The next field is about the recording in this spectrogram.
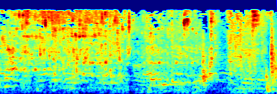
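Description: A drink is poured into a small bowl, a steady splashing flow of liquid that runs loud and unbroken for the whole stretch.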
